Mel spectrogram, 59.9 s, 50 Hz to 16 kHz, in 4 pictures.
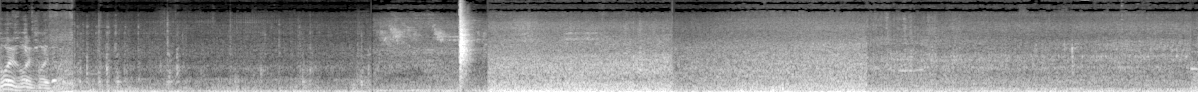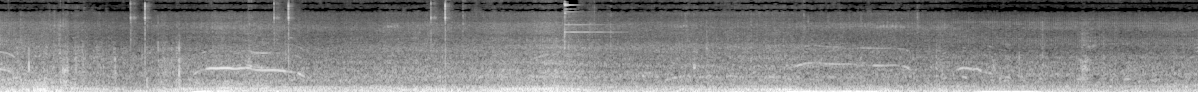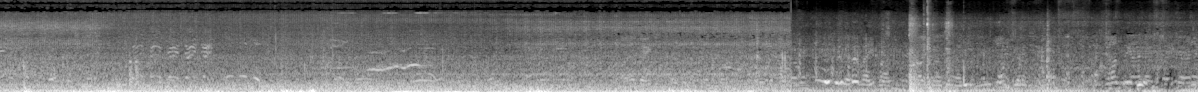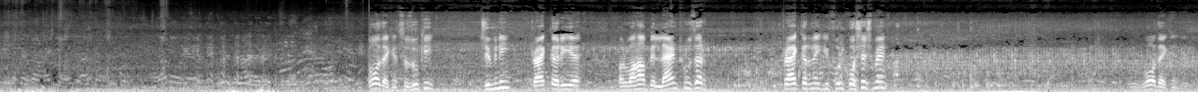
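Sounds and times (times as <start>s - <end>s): car engine rumbling: 0.0s - 39.9s, 49.6s - 59.9s
sharp knock: 5.6s - 6.1s.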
